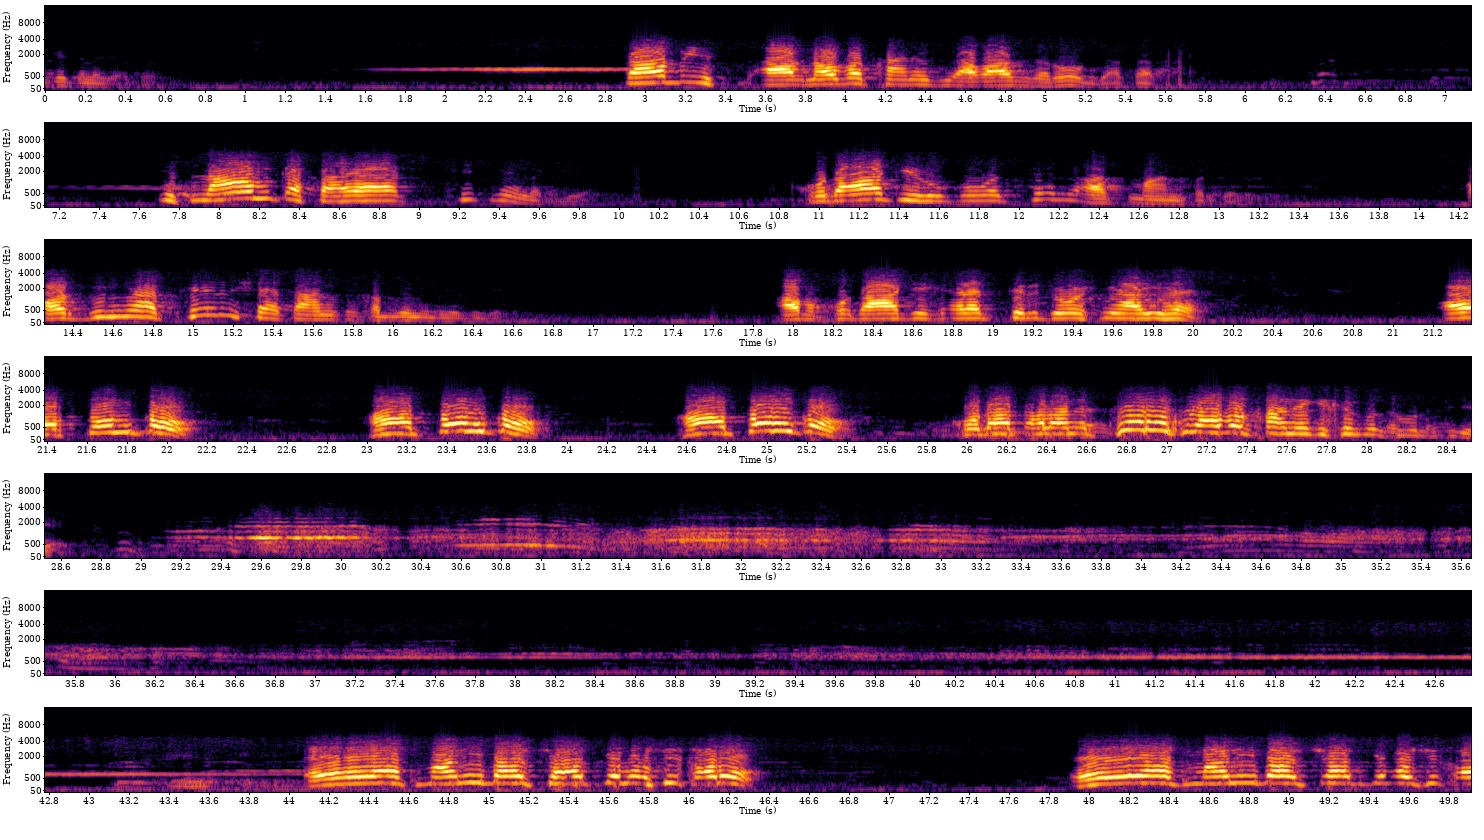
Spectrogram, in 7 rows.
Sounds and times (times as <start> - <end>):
Male speech, man speaking: 0.0 - 0.6, 2.9 - 5.7, 7.7 - 9.9, 10.9 - 13.2, 14.3 - 16.6, 17.9 - 20.1, 21.2 - 22.2, 23.0 - 23.9, 24.6 - 28.7, 43.2 - 46.4, 47.9 - 49.9.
